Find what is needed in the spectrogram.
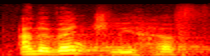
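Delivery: normal talking voice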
